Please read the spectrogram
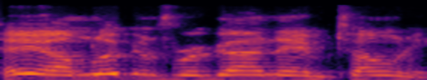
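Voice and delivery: put-on Houston, Texas accent. Retelling a driver in Houston walking up to pick the speaker up, in a Texas accent. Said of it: "I'm using the accent because this is Houston".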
